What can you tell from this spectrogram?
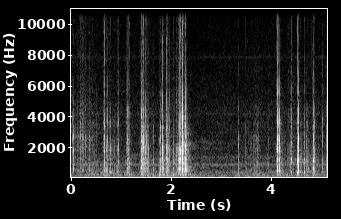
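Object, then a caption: Corrugated cardboard box. Long pink nails scratch the ribbed side of a small corrugated cardboard box. The result is dry, bright, raspy scratching in quick bursts, with the loudest stroke just past two seconds, then a quieter stretch before another run of short, sharp scrapes. There is almost no low end and no ring after each stroke.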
